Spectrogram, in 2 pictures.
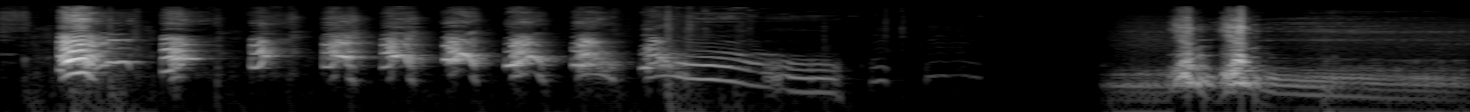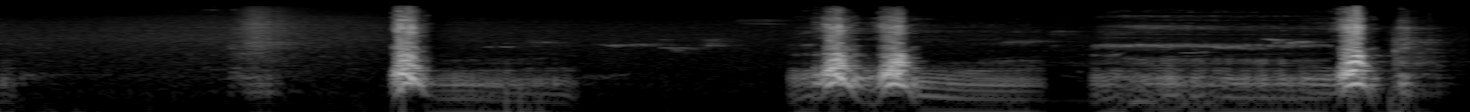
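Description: Dog barking: a quick run of about eight high yapping barks that trails off into a falling whine. Then come single and paired barks with growling between them.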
